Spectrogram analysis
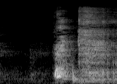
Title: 가장 아름다운 재채기 ㅋㅋㅋ #aroha #astro #kpop #espirro #funnyvideo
